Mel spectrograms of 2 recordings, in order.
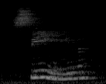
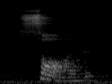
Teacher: I change the vowel after, like I make a more like open vowel for seen and then a more closed vowel for sod, and people think that I pronounce the consonant differently.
